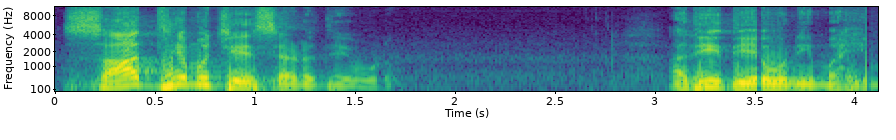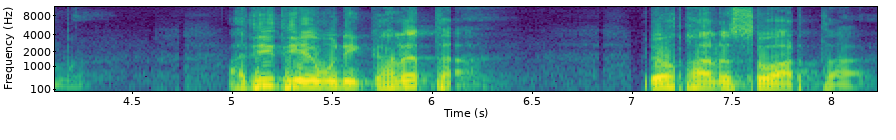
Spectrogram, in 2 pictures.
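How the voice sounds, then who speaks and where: Pastor, man, somewhat high voice, Telugu accent, emphatic sermon delivery full of questions to the flock. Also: darkish tone. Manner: preaching with rising emphasis and rhetorical questions. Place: church.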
